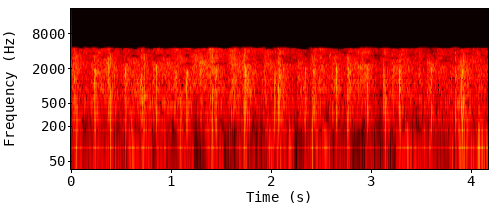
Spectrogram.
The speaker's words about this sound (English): Amen. Give her a cheer.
